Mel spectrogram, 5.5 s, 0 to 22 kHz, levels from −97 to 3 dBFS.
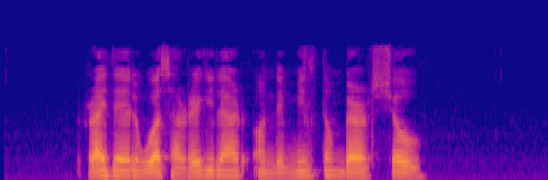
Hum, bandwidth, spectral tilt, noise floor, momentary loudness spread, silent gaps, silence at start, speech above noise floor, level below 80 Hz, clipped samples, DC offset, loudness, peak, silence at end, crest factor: none; 7.8 kHz; -7.5 dB/octave; -74 dBFS; 9 LU; none; 0.9 s; 46 dB; -64 dBFS; under 0.1%; under 0.1%; -29 LUFS; -10 dBFS; 1.25 s; 20 dB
